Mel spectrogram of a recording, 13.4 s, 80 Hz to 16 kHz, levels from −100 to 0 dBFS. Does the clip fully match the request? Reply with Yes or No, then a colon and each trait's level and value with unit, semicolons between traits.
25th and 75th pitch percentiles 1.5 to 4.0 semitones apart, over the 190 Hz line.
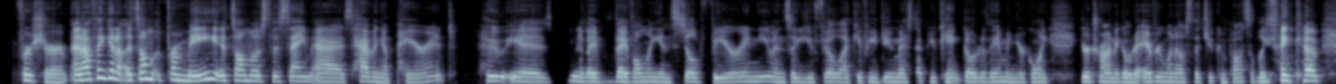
No: average, 2.8 semitones; medium, 185 Hz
